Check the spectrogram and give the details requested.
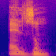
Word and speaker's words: elles ont: Ils ont, this one is silent. Elles ont. So it sounds like zon.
